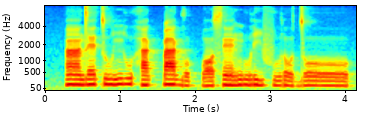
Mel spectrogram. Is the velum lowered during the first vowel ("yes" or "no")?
yes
